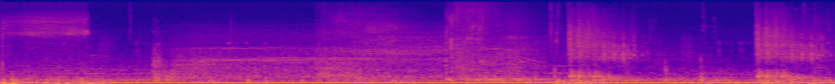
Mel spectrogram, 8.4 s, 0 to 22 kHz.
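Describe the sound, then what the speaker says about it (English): Gunfire in the video game Alan Wake's American Nightmare: loud, dense bursts of shots that keep blasting over a heavy low rumble, with a siren-like wail in the mix and no speech. "It sounded like I shot more than 1"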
